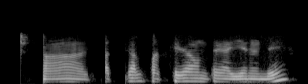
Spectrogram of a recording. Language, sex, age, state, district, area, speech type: Telugu, male, 18-30, Andhra Pradesh, N T Rama Rao, urban, conversation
